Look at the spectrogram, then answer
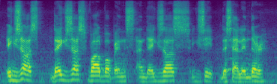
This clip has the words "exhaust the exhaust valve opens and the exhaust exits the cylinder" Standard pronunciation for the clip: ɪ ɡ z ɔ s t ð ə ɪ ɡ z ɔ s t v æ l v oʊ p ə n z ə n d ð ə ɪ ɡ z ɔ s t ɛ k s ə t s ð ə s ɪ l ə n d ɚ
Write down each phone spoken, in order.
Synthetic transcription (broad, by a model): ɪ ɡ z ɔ s t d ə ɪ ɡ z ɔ s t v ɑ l b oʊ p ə n s ə n d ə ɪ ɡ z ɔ s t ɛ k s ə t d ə s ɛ l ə n d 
